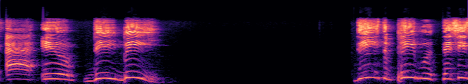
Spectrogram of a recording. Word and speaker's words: IMDb: She didn't pronounce it right. You see what I'm saying? She said IBM. And she said it all wrong. It's IMDB.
